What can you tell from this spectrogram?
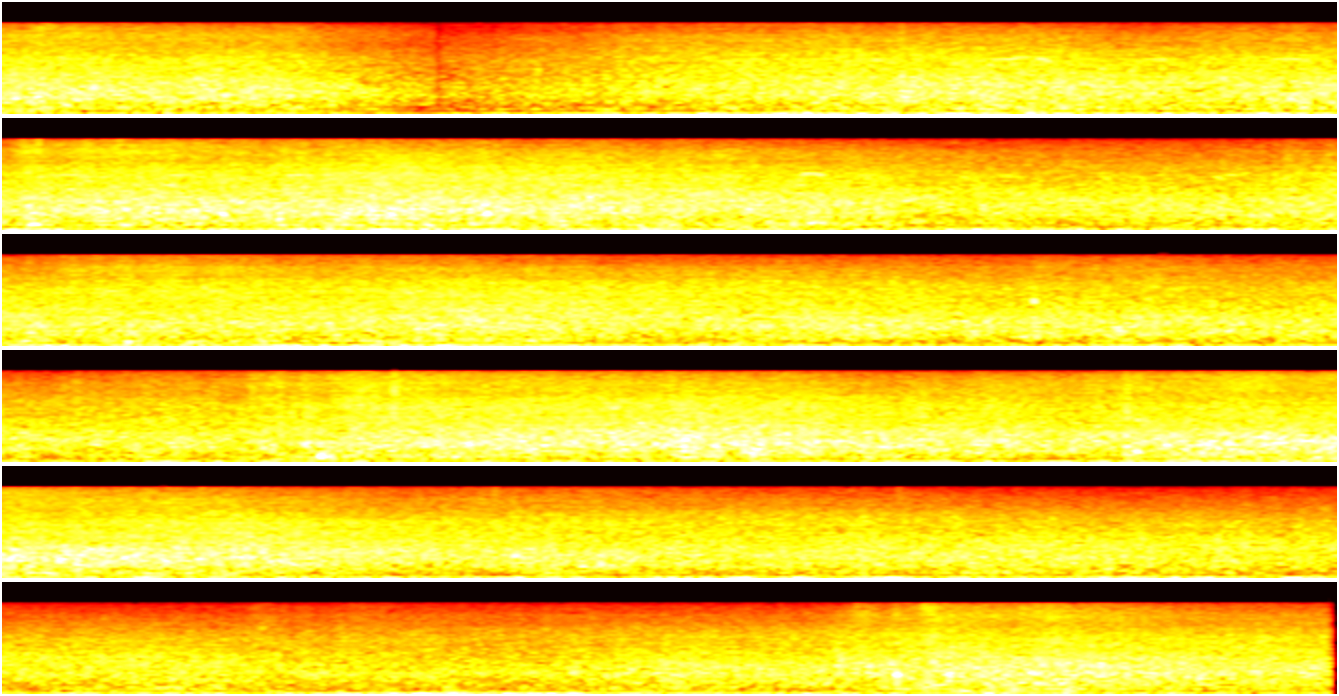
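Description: Ocean waves washing onto a shore: a continuous rushing wash that swells and eases, dipping briefly about two seconds in.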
